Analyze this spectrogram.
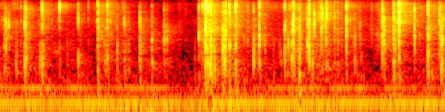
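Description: Crinkling plastic packaging of Marimoto, a Colombian snack, gives many sharp, crisp crackles and rustles in a steady, fairly soft stream, with no talking.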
